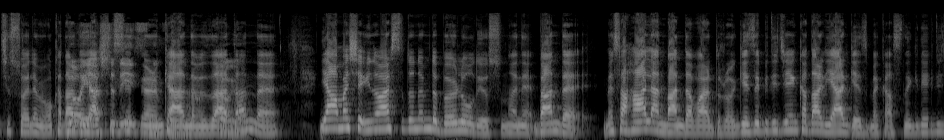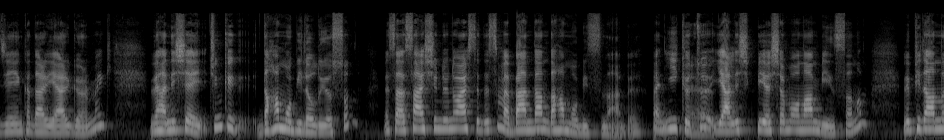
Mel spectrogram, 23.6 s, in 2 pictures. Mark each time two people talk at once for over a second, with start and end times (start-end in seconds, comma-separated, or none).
0.8-3.1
